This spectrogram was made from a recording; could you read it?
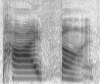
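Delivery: elongated, stretched-out word. Leading listeners to say the word along, stretched-out word. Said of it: "I want you to stretch it".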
